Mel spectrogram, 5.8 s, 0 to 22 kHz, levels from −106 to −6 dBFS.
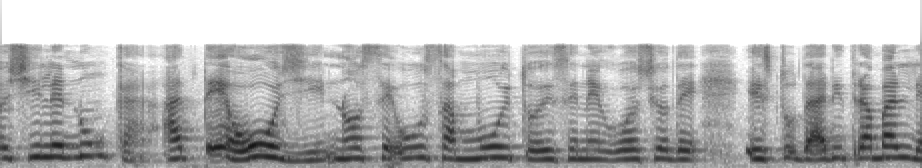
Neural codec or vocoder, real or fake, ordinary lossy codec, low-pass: none; real; none; 7.2 kHz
